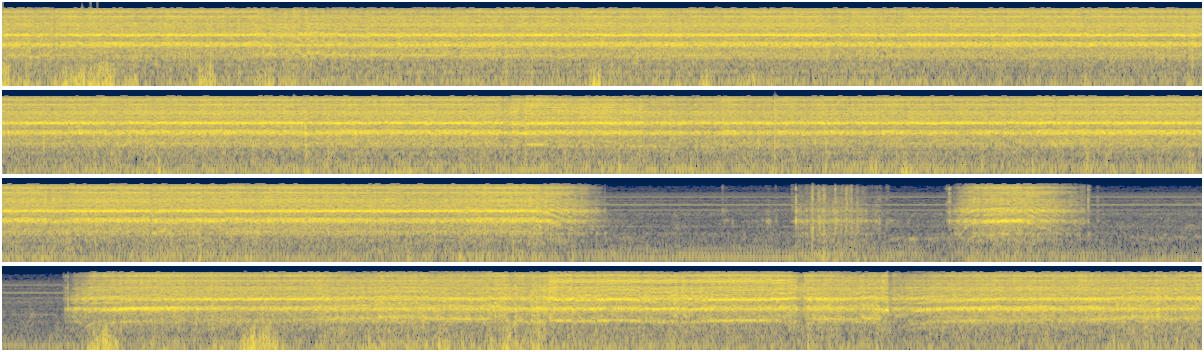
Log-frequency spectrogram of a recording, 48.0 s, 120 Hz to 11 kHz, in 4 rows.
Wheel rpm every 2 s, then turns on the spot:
160, 160, 160, 160, 160, 160, 160, 160, 160, 160, 160, 160, 160, 160, 130, 0, 30, 20, 80, 160, 160, 160, 140, 160.
none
